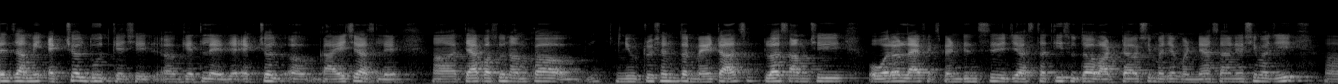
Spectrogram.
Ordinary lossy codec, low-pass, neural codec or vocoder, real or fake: none; 7.2 kHz; none; real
